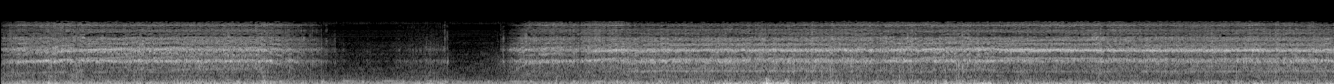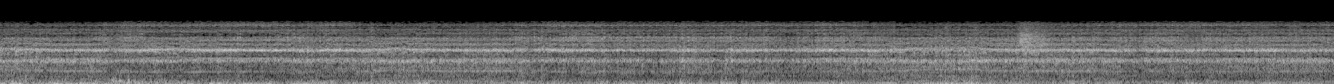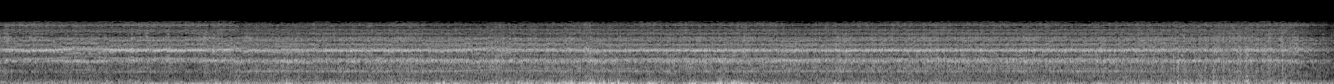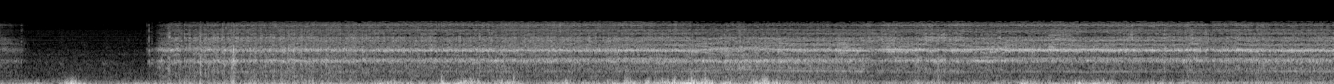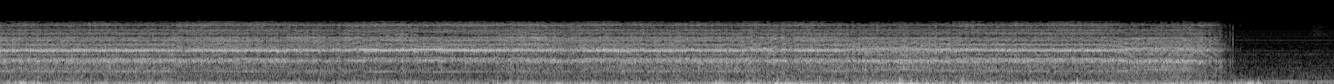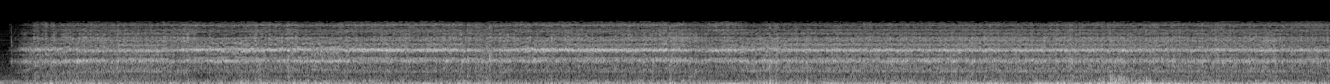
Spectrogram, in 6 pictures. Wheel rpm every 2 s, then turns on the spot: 130, 80, 50, 160, 160, 160, 160, 160, 160, 160, 160, 160, 160, 160, 160, 160, 160, 160, 160, 150, 20, 140, 160, 160, 160, 160, 160, 160, 160, 160, 160, 160, 120, 60, 160, 160, 160, 160, 160, 160.
none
